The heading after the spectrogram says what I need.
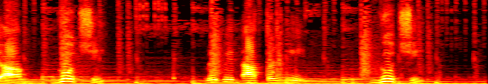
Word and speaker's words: Gucci: Repeat after me, Gucci. Ang spelling ng Gucci is G-U-C-C-I, but pag binasa mo siya, parang maikli lang yung U, tapos Chi, C-H-I. Gucci, not Gucci, hindi ganon.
